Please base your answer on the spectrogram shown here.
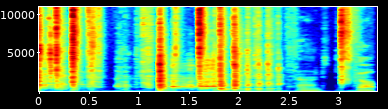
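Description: Sharp snips and crunching cuts through a plastic water bottle, close and irregular, as the bottom is cut off with scissors; a voice briefly talks between the cuts.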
